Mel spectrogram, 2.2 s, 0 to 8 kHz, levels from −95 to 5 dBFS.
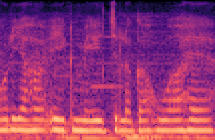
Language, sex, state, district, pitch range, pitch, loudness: Hindi, female, Punjab, Fazilka, 215-225 Hz, 220 Hz, -12 LUFS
